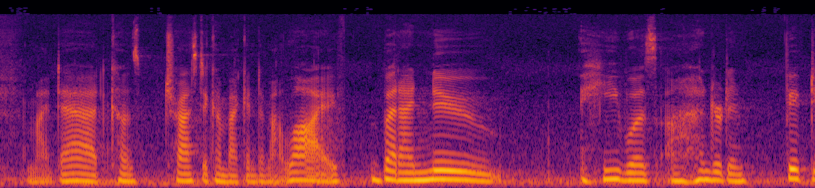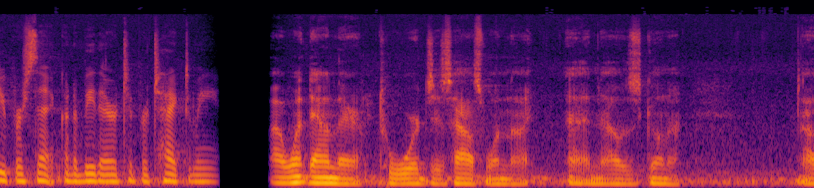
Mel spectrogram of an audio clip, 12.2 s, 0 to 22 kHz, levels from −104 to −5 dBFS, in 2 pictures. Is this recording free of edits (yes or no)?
no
